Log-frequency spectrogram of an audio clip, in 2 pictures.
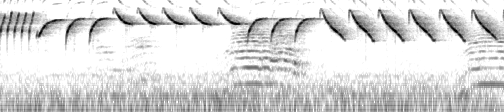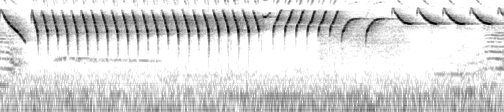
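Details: Singing canary on a tutor track meant to teach young birds: fast repeated down-slurred notes alternate with a long dense buzzing trill and broader rolling phrases, rhythm steady and bright throughout.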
